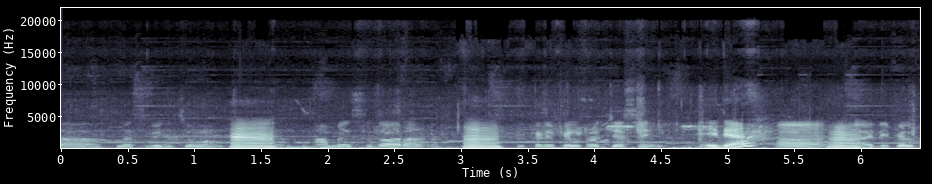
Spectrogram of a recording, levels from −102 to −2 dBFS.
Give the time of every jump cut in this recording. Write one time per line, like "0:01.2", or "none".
none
